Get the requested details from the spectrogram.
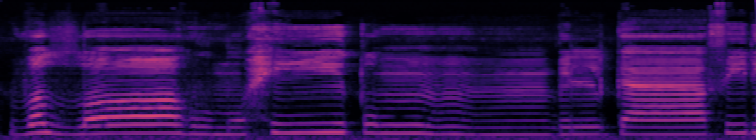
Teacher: تو لفظ اللہ موٹا پڑھیے، اللہ کو کھینچیے، یا مدہ کریے، طا کو موٹا پڑھیے اور اقلاب کریے یعنی میم کو پڑھیے اور غنہ کریے، کاف پہ کھڑی زبر کھینچیے، یا مدہ تین انگلیوں جتنا وقف آنے کی وجہ سے کھینچیے۔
